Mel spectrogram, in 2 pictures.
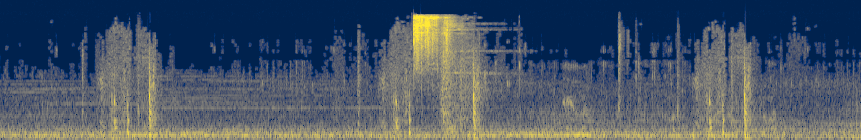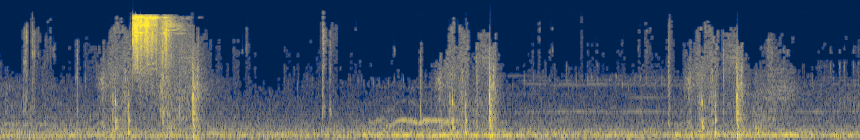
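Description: A wooden desk drawer slides open.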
